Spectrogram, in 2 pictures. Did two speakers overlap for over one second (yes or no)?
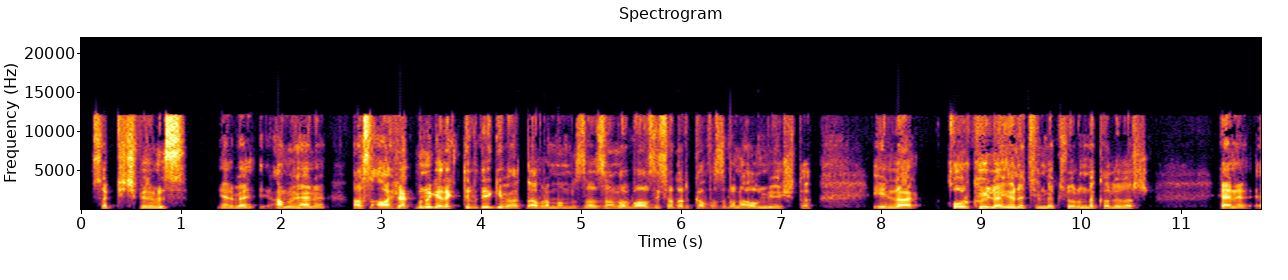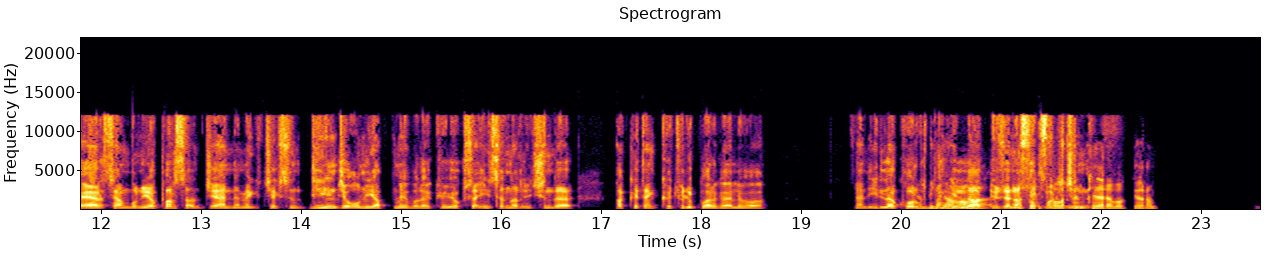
yes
